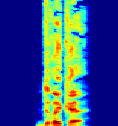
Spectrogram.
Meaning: nominative/accusative/genitive plural of Druck
- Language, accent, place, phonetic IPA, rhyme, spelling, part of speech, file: German, Germany, Berlin, [ˈdʁʏkə], -ʏkə, Drücke, noun, De-Drücke.ogg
